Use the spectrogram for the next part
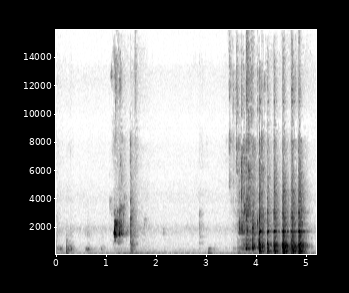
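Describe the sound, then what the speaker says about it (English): Whole milk, half a cup, poured into a mixing vessel while preparing breakfast, giving a steady liquid splash that builds loud and continuous toward the end after a few brief clinks and handling noises. "Now we're going to put in a half a cup of milk."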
